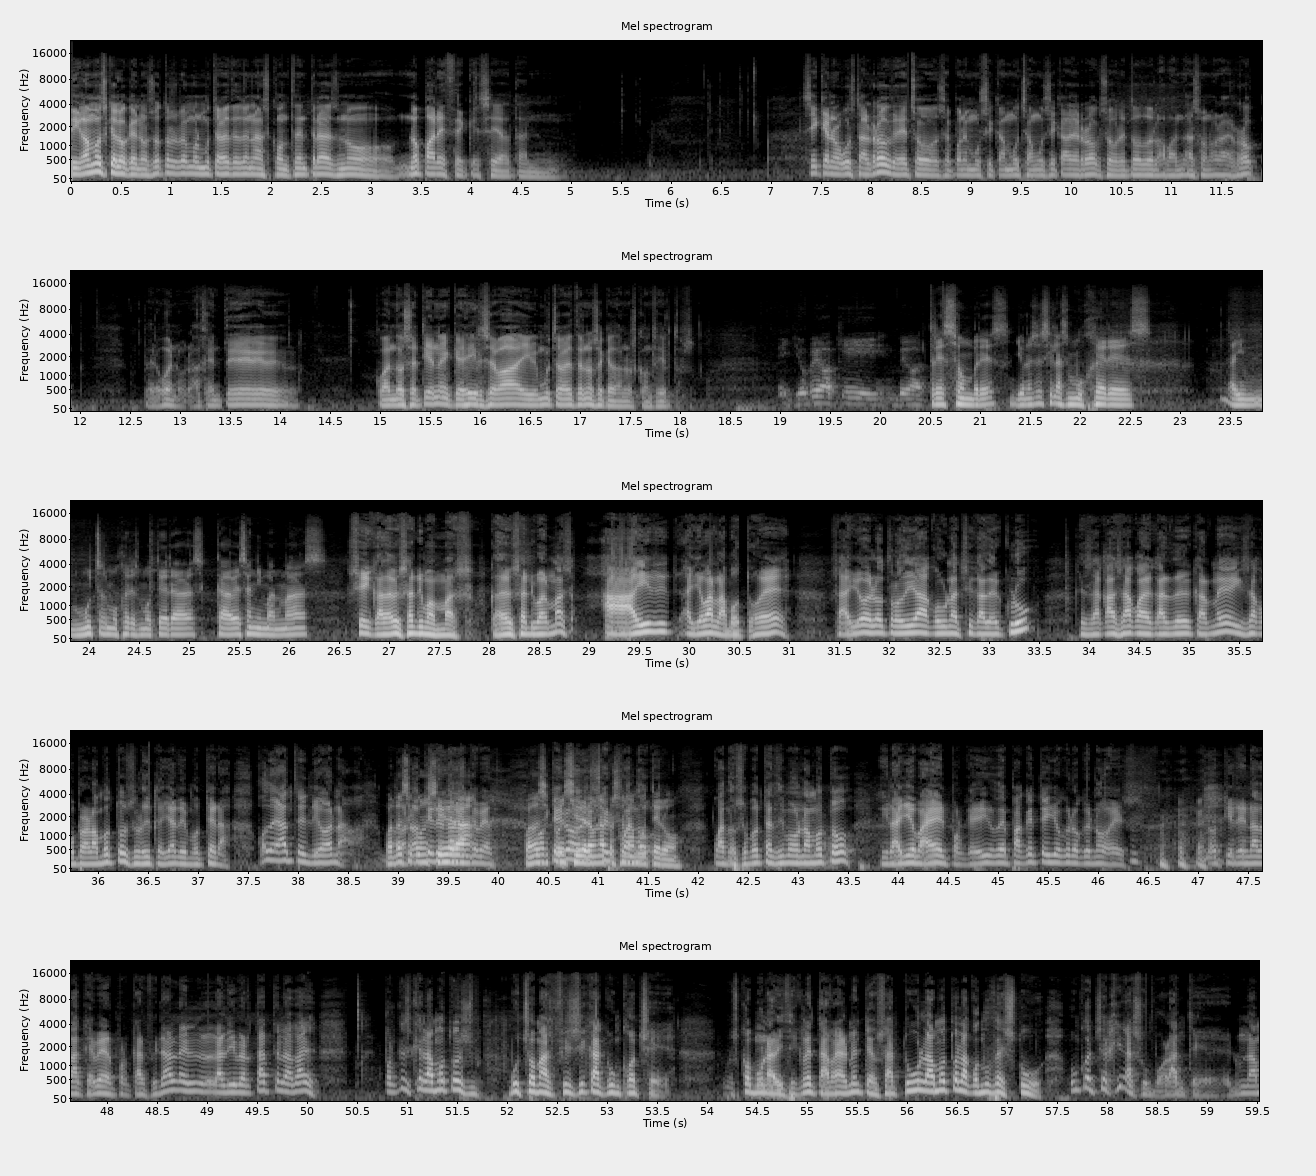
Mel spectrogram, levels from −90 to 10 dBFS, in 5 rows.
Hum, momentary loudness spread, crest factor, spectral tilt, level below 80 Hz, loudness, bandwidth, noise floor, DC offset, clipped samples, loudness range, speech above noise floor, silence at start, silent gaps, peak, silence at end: none; 16 LU; 20 dB; -6.5 dB/octave; -50 dBFS; -21 LUFS; 15 kHz; -61 dBFS; under 0.1%; under 0.1%; 12 LU; 41 dB; 0 s; none; 0 dBFS; 0 s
